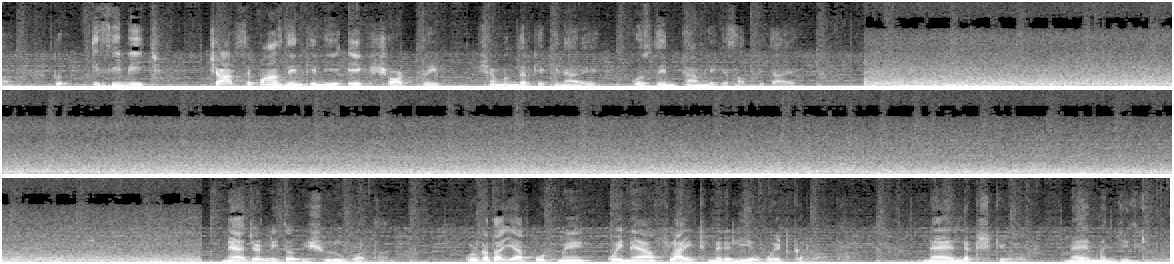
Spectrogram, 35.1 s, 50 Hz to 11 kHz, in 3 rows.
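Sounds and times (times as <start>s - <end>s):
ocean waves breaking: 8.0s - 30.4s.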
